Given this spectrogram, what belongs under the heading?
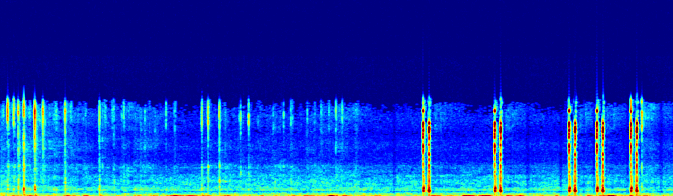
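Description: A password being typed on a computer keyboard: sparse soft key taps early, then a few sharper, louder clicks in quick clusters near the end over a low steady hum, no talking.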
